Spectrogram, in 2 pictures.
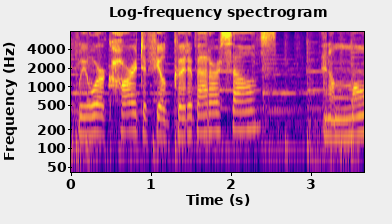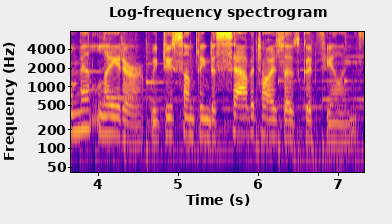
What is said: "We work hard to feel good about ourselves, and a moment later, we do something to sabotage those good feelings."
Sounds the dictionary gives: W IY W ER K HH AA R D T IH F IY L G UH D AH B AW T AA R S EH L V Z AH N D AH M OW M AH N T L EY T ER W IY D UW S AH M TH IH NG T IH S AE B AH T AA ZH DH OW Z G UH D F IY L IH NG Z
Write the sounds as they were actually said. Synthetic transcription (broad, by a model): W IY W ER K HH AA R D T IH F IY L G UH D AH B AW T AA R S EH L V Z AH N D AH M OW M AH N T L EY T ER W IY D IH S AH M TH IH NG T IH S AE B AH T AA Z DH OW Z G UH D F IY L IH NG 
